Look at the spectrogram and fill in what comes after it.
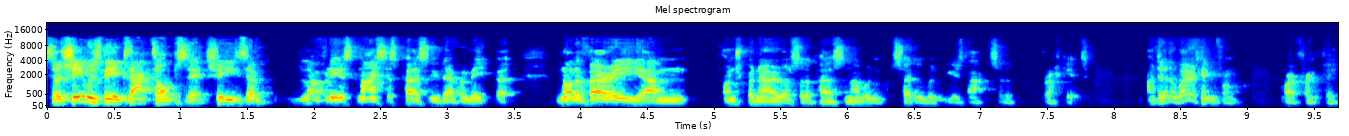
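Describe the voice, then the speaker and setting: At a very fast pace, a man with a British accent speaks with lively intonation. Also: medium pitch for a man. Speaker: startup founder. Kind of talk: podcast interview.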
